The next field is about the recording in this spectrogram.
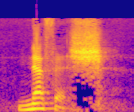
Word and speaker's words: Nephesh: I'm going to have you pronounce it after me. Nephesh. You say it.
